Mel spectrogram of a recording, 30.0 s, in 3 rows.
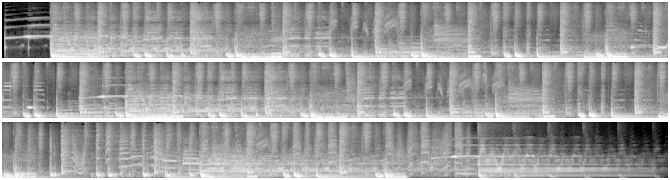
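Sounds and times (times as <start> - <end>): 
techno music: 0.8 - 29.8.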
